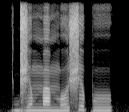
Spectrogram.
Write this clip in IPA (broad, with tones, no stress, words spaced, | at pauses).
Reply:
d͡ʒə˧ ma˧mo˨˦ ʃə˦pu˧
